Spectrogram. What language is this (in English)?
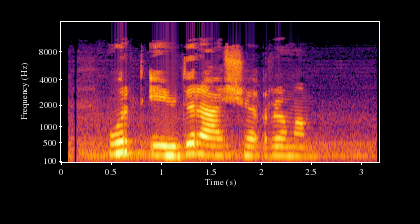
Abkhazian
